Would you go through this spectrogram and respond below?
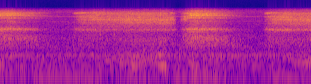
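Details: Adult male friend sleeping and snoring loudly: slow, airy breaths with a hiss on each one, in and out, under steady room noise; soft breathy snoring.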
